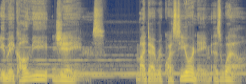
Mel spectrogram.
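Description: Clear music plays behind a man doing a breathy put-on character voice with a very deep, low pitch at a fairly slow pace. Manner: confident, courtly.

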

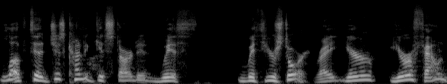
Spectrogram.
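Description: In a dry, close sound with no echo, a man with an ordinary speaking voice talks at a fairly quick pace with lively intonation. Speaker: podcast co-host. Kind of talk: podcast interview.

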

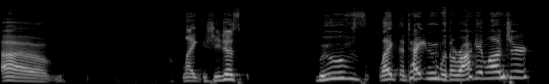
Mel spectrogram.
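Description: Loud and fairly slow, a woman speaks with very wide pitch swings and long, frequent pauses. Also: fairly high pitch for a woman. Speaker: podcast host. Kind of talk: casual chat.

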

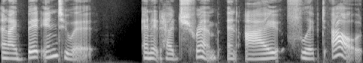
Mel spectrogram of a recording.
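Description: A woman's medium-pitched voice with a Midwestern American accent, ordinary pitch variation, and a very clean recording over a silent background. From US Midwest, Ohio. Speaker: podcast producer. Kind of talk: casual chat.

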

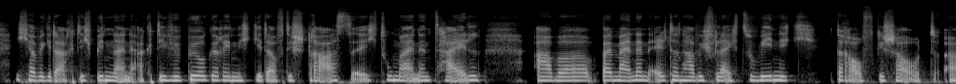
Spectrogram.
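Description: A flat, monotone delivery at a moderate pace, with a slight Austrian accent and very even loudness. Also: woman, medium pitch for a woman. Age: 30s. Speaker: foreign correspondent. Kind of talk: interview.

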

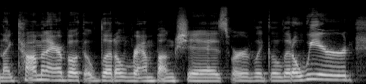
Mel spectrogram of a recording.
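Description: Here is a woman with an ordinary speaking voice, fairly low in pitch with ordinary pitch variation. The recording is very clean, with a silent background. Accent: American. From Virginia. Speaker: candle company co-founder. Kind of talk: interview conversation.

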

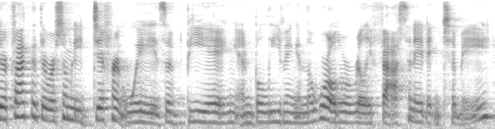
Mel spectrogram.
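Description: A woman with an American accent, medium pitch, lively intonation and a very fast pace. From southern Connecticut, Fairfield County. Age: 30s. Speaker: writer. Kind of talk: interview testimony.

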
